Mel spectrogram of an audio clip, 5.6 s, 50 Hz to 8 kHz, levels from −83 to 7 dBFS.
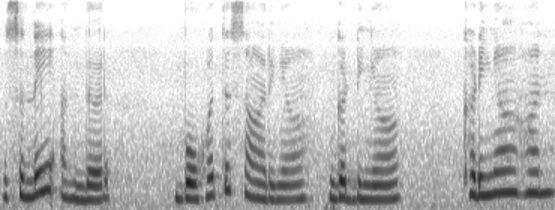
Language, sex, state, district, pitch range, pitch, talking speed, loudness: Punjabi, female, Punjab, Kapurthala, 210-280 Hz, 235 Hz, 75 wpm, -17 LUFS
